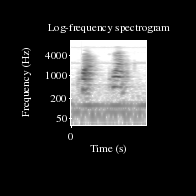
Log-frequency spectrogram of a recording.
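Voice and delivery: high mock quack quack; duck quack. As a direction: play the duck, high and cute. Voicing the toy duck.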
